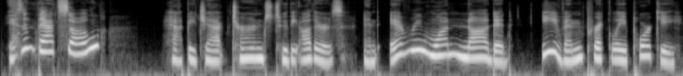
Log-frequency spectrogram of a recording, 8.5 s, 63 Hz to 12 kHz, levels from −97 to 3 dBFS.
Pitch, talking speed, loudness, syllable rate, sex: 245 Hz, 110 wpm, -17 LUFS, 3.9 syllables/s, female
